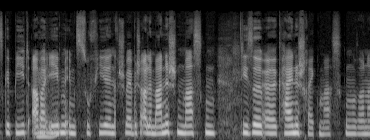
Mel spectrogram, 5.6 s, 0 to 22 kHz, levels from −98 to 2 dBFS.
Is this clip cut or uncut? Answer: cut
